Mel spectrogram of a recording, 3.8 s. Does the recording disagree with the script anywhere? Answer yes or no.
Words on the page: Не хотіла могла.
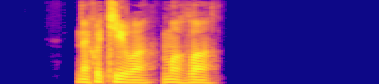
no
